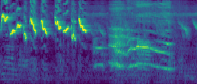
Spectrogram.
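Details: Kecial kuning from Lombok giving a quick run of high, sharp 'ciak' chirps meant to stimulate other birds, followed by a harsher, noisier lower-pitched passage.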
